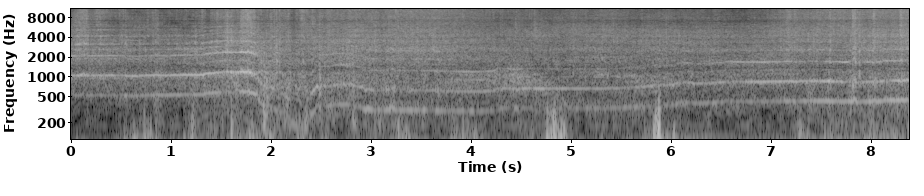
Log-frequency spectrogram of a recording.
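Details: Traxxas Spartan SR RC boat on 6S, second run after second repair (servo mount replaced, hull bottom repaired); clean motor whine rising and falling with throttle over splashing water, earlier crackling noise gone; normal running.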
